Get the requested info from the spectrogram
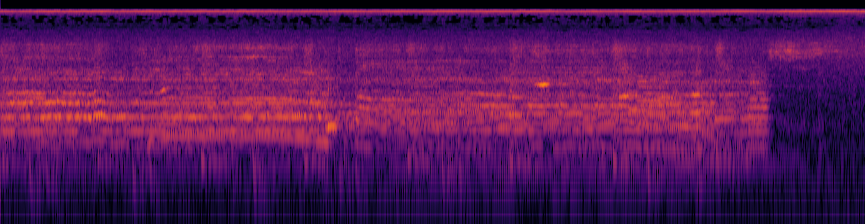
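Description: Rock band playing live, an instrumental passage with a sustained, bending electric guitar lead over the band. The music cuts off abruptly near the end as the song ends.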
